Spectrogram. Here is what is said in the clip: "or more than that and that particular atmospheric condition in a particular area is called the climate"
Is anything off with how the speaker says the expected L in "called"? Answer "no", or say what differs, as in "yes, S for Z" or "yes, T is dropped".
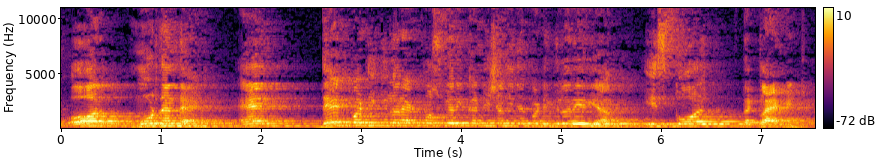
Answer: no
